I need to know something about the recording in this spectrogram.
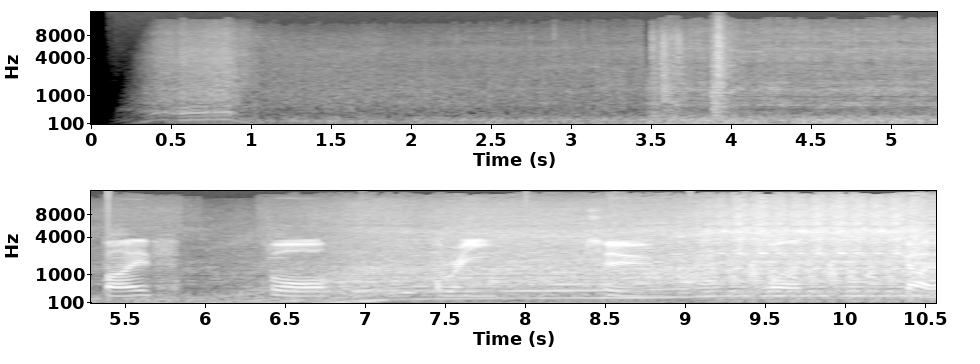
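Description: A rally car engine idles and then revs hard.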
